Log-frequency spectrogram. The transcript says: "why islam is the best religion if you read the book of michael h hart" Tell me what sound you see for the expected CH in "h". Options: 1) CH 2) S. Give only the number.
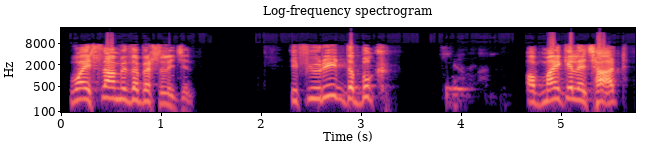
1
